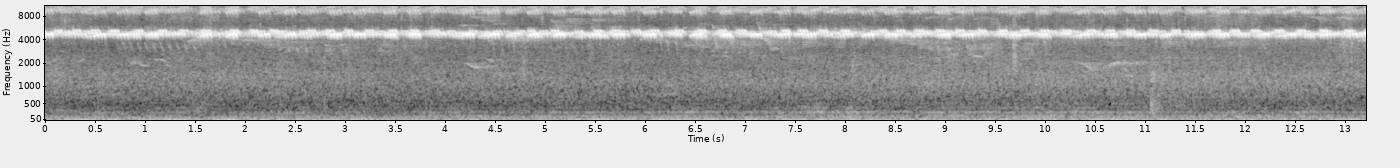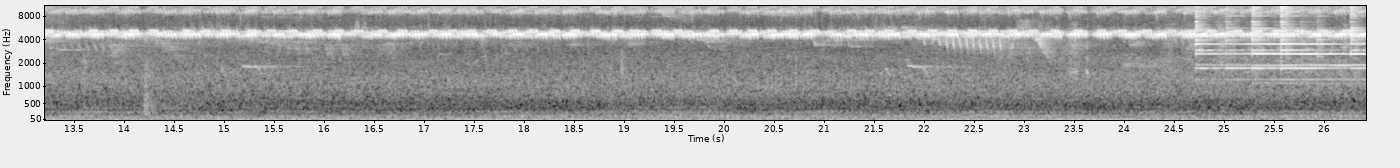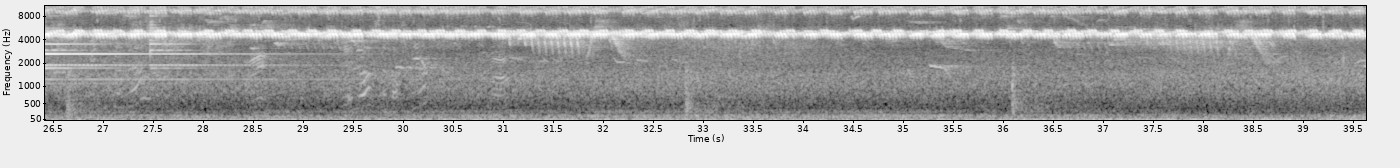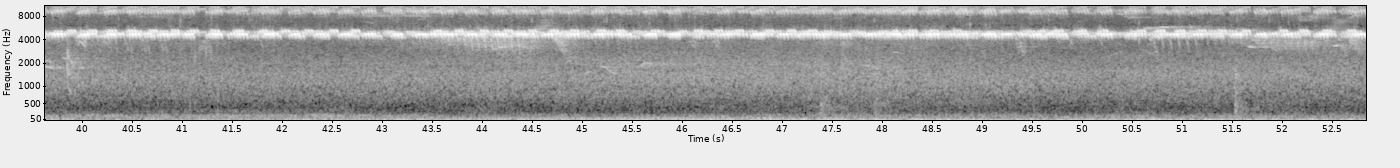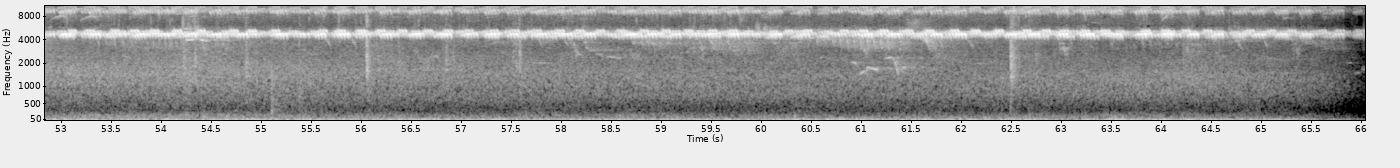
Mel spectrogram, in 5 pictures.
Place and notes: A39 highway, Aire du Jura face au Pavillon.
France, 1 May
